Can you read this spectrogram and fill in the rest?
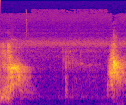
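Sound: dog barking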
